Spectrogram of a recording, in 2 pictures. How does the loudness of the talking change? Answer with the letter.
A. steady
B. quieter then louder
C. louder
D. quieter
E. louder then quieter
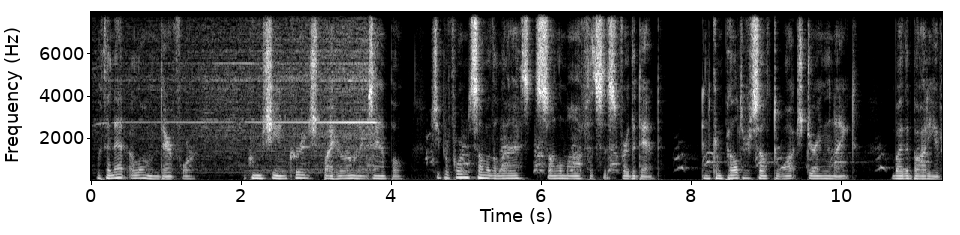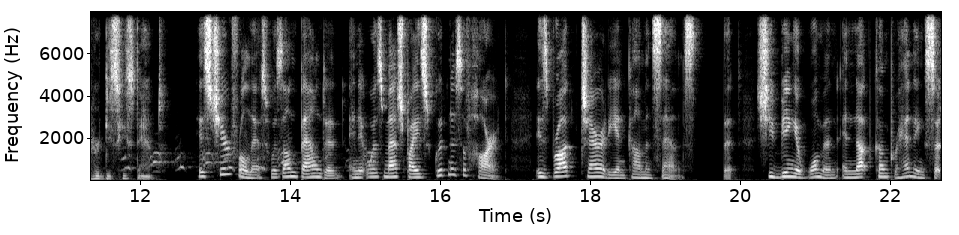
A.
